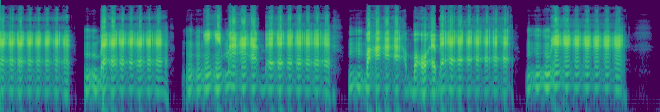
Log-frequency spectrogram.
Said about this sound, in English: And you heard not just the sheep, you heard cattle also.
